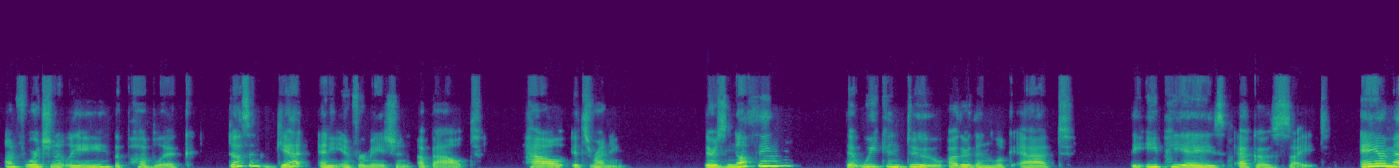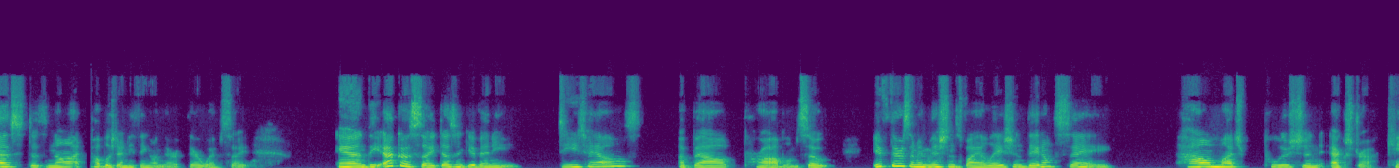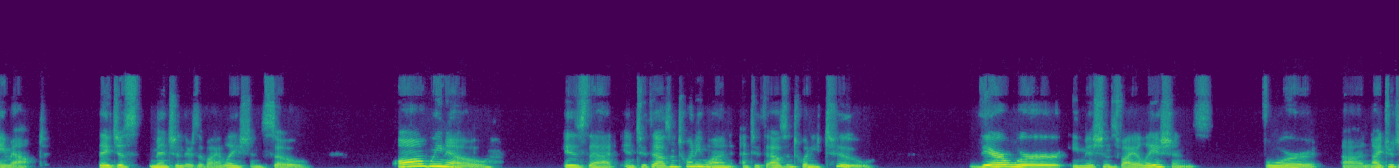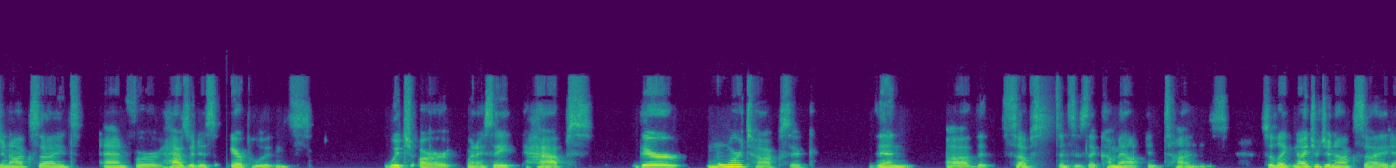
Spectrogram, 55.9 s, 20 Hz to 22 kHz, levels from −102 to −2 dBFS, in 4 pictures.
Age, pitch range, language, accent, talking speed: 50-69, 190-235 Hz, English, American, 120 wpm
